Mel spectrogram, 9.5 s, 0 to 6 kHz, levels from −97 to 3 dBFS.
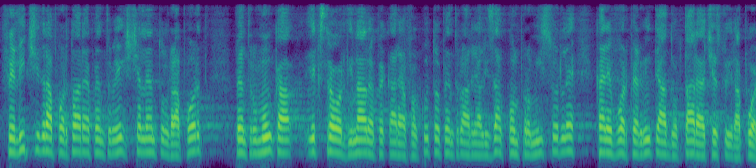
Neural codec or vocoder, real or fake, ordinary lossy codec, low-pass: autoencoder, 48 kHz, 128 numbers a frame, DAC-VAE, trained on Japanese speech; fake; none; 5.4 kHz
